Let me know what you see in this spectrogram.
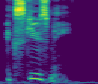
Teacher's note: You hold that S sound just a little bit, letting it glide right into the M of me.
